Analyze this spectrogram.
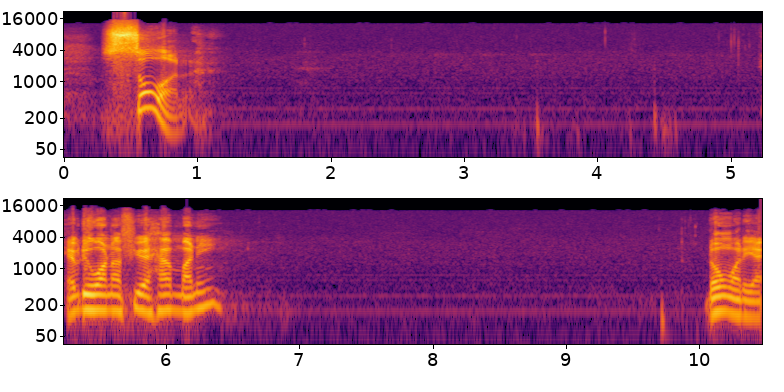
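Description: A middle-aged man preaches forcefully into a microphone in short bursts, with pauses between.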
